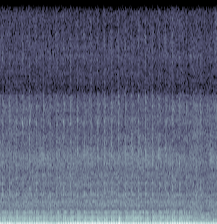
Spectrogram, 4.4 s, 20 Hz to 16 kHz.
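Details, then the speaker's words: Toyota Fortuner, petrol engine believed to be a 2TR, running on petrol: revving and releasing gives a stumbling idle with popping exhaust pulses from a misfire; it also stumbles on LPG, and the title blames wiring chewed by rats. "ลองเร่งดูปล่อยรูปเครื่องไม่โชว์ด้วยแตะสะดุดเลยครับสะดุดจัดเลยอันนี้น้ำมันนะฟังเสียงท่อกันป๊อกๆๆเลยอ่ะ"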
